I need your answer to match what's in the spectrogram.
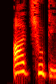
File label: Today is a holiday. Bangla; Time and Routine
